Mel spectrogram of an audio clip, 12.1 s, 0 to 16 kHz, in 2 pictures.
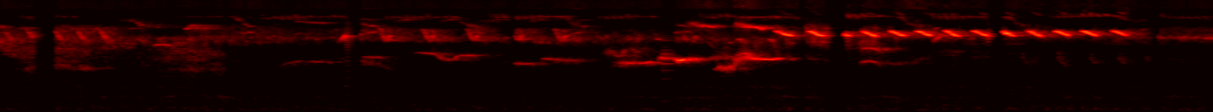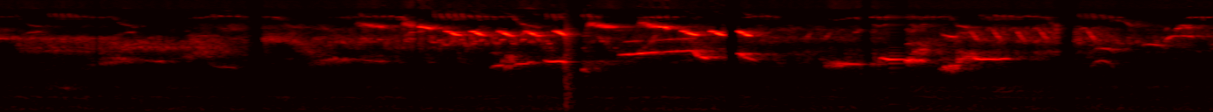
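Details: Several birds sing in trees by a house in Broadford, Kildare, Ireland, early on Easter Sunday 2020; dense high chirping with bursts of fast, evenly pulsed trills, and quieter twittering between them.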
